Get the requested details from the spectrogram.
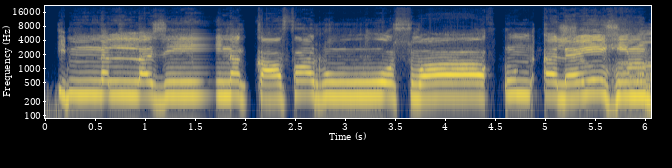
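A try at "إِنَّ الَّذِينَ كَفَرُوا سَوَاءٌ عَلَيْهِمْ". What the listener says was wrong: بیٹا واو کو واضح کریں لفظ واو بولے واو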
